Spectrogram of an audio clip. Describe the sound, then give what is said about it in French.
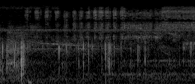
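A fer-de-lance, an extremely venomous snake, gives a steady, breathy hiss that runs continuously for about two seconds, with faint scratchy ticks and chirping flecks, like insects, scattered through it. No one speaks. “C'est un fer de lance. C'est un serpent extrêmement venimeux dont les morsures paralysent.”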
